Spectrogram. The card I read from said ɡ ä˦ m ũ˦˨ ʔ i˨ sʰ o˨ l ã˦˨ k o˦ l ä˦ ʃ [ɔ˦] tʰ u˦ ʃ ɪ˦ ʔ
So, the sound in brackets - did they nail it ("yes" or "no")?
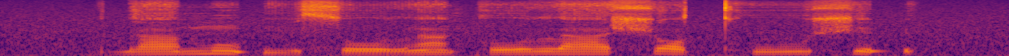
no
